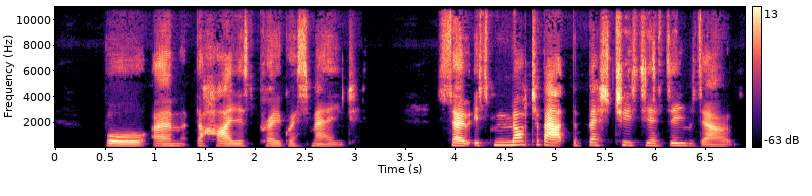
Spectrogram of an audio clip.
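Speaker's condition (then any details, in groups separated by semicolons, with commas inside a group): Deafness; sign-supported English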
